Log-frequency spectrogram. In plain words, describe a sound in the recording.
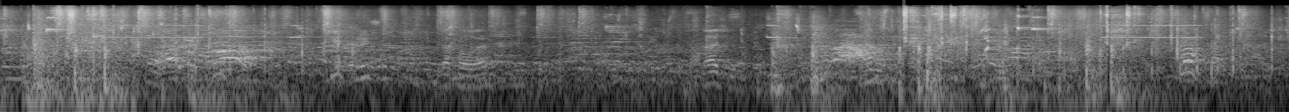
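An electronic scoring beep sounds.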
